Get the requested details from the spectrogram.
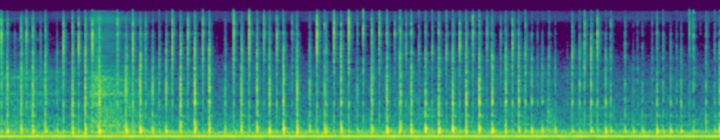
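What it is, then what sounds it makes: Small plastic spray bottle tapped with fingernails. A small pink plastic perfume spray bottle with liquid inside and a clear cap is held in the hand and tapped quickly with fingernails. It makes a steady stream of rapid, short, light clicking taps over a constant low hum.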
